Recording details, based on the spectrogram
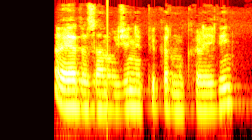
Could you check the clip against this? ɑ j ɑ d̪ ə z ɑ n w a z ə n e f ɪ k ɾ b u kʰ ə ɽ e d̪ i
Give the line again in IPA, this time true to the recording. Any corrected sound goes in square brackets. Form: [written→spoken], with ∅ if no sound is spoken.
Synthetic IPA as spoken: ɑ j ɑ d̪ ə z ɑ n w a [z→ʒ] ə n e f ɪ k ɾ [b→m] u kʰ ə ɽ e d̪ i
